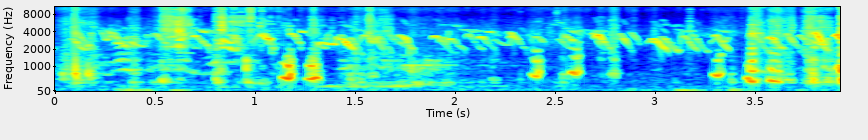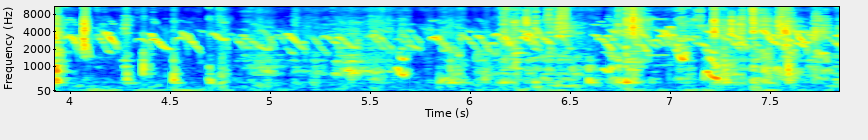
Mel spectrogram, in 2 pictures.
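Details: Sindhi grey francolin chicks while feeding: a dense, overlapping chorus of short, high, downward-slurred cheeps, many per second, with scattered soft clicks and taps beneath.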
